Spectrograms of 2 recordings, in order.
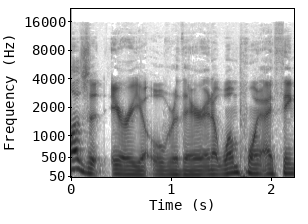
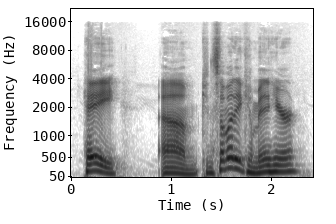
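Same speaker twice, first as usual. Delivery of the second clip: mock-worried, startled, hesitant, uneasy call, pitched up; 6 semitones higher than usual. Retelling how a startled person called others in: imitating a startled, uneasy call. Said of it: "here were her exact words".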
